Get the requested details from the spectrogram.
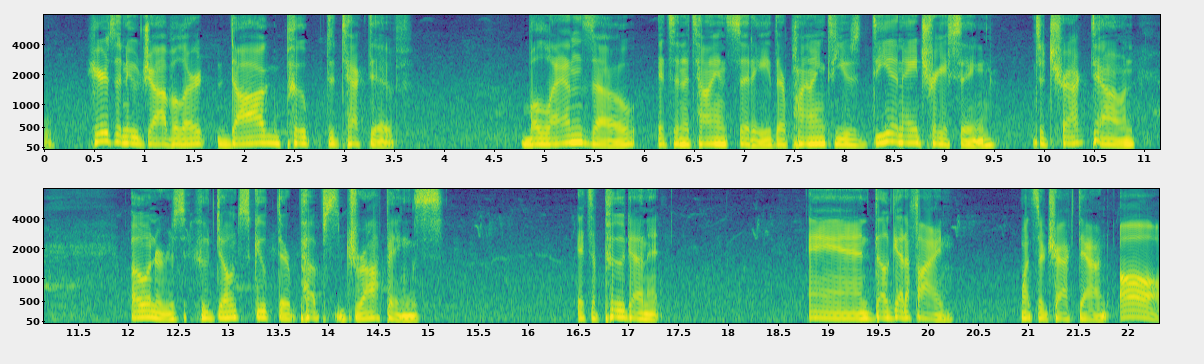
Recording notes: podcasts live from Café Anyway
